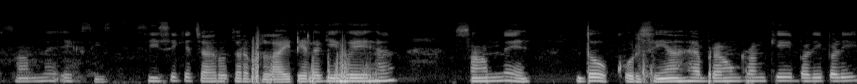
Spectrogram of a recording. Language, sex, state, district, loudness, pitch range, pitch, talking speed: Hindi, male, Uttar Pradesh, Budaun, -23 LUFS, 140-160 Hz, 150 Hz, 145 wpm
